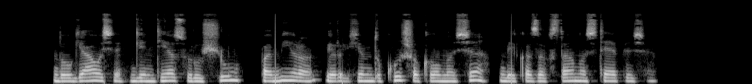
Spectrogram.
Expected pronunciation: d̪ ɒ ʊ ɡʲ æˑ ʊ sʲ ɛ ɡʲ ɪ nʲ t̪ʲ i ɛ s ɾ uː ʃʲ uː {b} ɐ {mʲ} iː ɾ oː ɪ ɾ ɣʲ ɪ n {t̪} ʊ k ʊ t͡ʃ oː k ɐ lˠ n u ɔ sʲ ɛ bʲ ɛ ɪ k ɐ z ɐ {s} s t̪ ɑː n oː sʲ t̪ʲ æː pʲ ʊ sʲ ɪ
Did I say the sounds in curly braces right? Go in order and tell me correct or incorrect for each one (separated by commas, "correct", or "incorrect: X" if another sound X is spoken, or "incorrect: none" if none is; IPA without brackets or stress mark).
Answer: incorrect: p, correct, incorrect: d̪, incorrect: x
